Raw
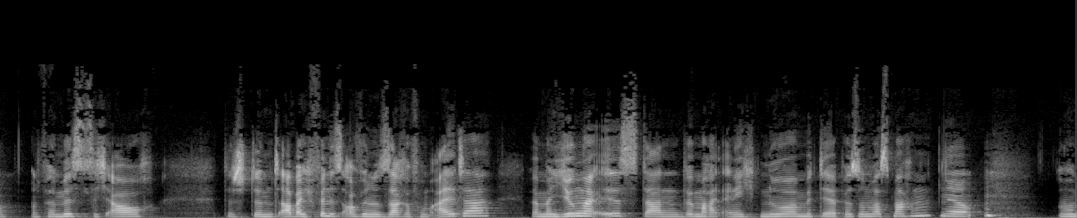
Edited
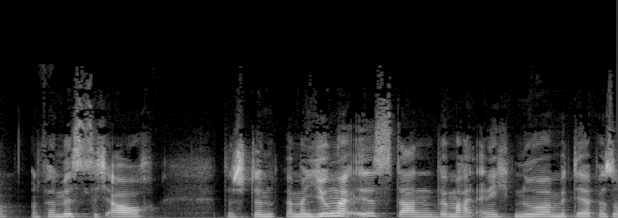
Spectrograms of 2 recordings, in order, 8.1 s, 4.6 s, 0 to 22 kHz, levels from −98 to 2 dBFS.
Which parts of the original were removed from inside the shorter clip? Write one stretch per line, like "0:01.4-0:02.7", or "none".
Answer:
0:02.1-0:03.9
